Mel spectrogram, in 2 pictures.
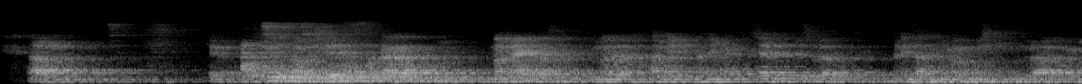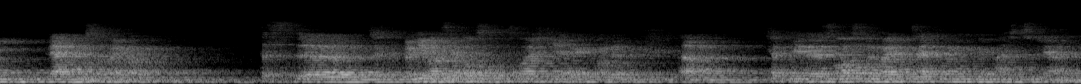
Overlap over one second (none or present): present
